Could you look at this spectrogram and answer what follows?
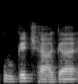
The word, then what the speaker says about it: Ooogachaga: So Ooogachaga is spelled as it is pronounced. So it's Ooogachaga, ugachaga.lgbt.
